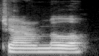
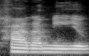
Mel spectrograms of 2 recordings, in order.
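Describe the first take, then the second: First: The name is said with English pronunciation. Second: The name is said with Spanish pronunciation. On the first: "but in English" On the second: "In Spanish"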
